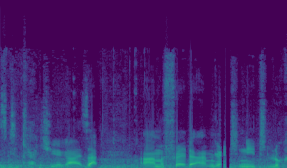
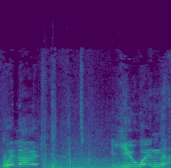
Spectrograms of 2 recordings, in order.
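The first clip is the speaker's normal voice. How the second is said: excited; 12 semitones higher than usual. Real, not acted. Announcing the winner excitedly.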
